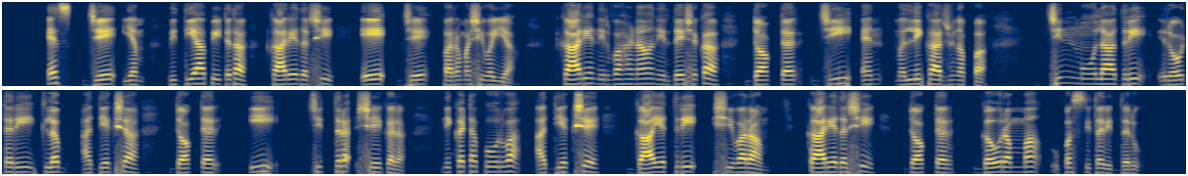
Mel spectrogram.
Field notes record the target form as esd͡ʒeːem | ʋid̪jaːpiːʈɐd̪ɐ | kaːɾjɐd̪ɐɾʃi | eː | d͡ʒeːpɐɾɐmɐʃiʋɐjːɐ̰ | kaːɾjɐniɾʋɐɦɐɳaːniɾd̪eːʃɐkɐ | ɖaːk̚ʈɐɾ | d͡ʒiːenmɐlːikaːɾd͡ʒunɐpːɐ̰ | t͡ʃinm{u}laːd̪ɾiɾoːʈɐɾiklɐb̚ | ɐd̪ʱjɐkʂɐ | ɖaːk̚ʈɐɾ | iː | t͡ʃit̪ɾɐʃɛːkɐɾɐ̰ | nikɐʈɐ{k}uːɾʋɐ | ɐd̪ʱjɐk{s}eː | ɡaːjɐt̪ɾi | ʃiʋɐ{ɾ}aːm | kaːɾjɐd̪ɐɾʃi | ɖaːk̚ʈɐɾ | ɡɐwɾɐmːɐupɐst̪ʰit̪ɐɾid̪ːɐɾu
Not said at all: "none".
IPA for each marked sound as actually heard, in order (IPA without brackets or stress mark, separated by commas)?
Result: uː, p, ʂ, ɾ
